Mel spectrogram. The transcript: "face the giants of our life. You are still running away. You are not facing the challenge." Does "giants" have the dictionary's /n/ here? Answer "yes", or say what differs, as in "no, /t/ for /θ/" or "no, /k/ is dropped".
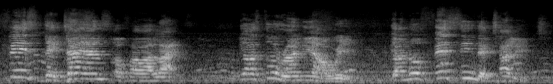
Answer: yes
